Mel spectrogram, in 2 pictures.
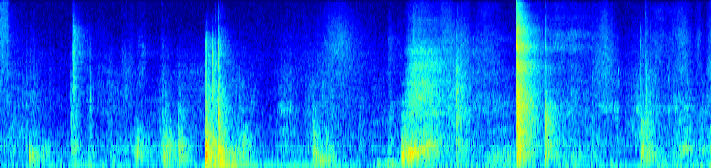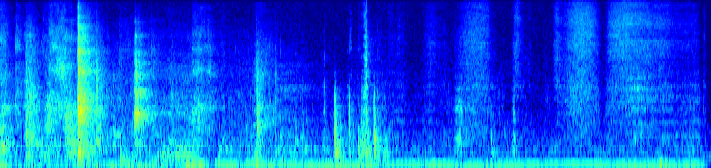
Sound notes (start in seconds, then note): none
